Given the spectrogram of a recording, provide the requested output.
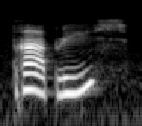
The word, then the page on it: d'r Rablüs: Bas Rhin; Herrlisheim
